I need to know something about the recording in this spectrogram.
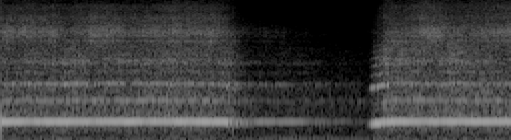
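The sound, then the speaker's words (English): A loud quitting-time factory steam whistle blasts with a steady shrill tone and hiss, cuts off briefly, then sounds again at full strength. No one speaks. “So stand up on that table like Norma Rae and get ready to gift with gusto when in five, the whistle blows.”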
